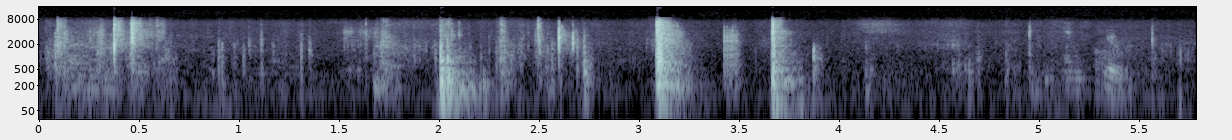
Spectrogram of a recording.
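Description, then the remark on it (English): A chair is pulled up to a table at a committee hearing and set down with several dull, uneven thunks and short scrapes, a few louder knocks standing out, while faint murmuring voices continue underneath. “Would you like to just pull up a chair?”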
